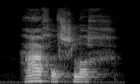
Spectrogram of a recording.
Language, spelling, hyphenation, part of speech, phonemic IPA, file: Dutch, hagelslag, ha‧gel‧slag, noun, /ˈɦaː.ɣəlˌslɑx/, Nl-hagelslag.ogg
- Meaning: 1. hundreds and thousands, sprinkles (elongated and often made of chocolate); jimmies 2. hailstorm, particularly a severe one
